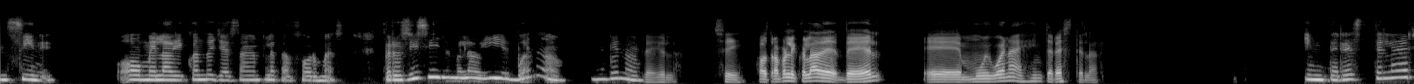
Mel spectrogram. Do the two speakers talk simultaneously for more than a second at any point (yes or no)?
no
